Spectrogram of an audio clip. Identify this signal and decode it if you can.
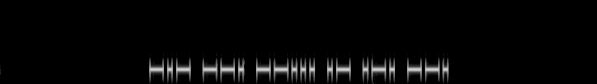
Morse code, heard as a keyed tone, about 27 wpm, 700 Hz. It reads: KG7ARG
